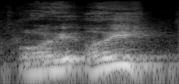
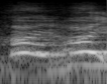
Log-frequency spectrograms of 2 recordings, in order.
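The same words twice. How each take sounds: First: The voice is pitched low. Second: The voice is pitched high.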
